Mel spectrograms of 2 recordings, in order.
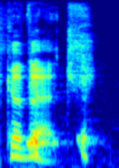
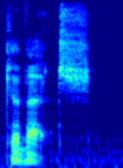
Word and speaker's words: kvetch: It's kvetch. You have to pronounce it correctly, kvetch.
